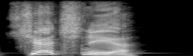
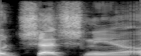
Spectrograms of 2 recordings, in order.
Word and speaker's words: Chechnya: Authorities in the Russian Republic of, I'm probably mispronouncing it. – No, Chechnya. – Oh, Chechnya. Okay.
